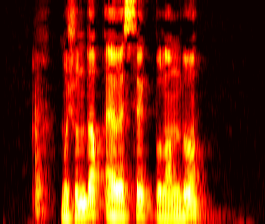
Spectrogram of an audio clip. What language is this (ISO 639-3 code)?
uig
